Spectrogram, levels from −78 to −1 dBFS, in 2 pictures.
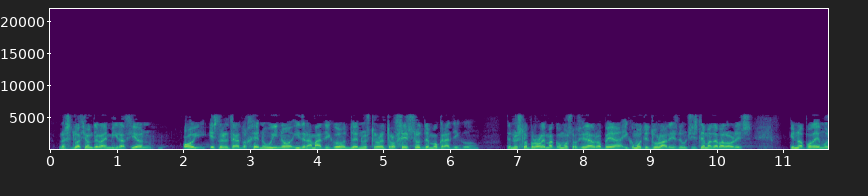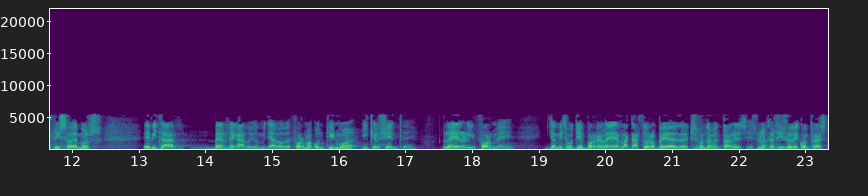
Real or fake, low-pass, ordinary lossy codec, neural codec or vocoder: real; 5.4 kHz; none; none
